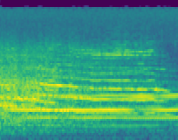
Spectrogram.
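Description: Horror-film score: a loud held chord of several steady tones, the upper ones sliding down slightly in pitch in the second half.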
